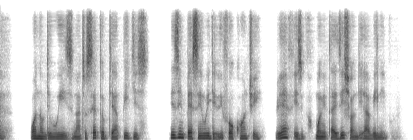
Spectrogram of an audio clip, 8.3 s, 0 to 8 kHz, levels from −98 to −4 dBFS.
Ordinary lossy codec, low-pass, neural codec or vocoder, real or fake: none; 7.2 kHz; codec, 16 kHz, about 1 kbps, DyCAST, with the encoder's durations; fake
